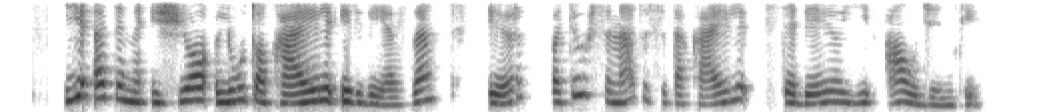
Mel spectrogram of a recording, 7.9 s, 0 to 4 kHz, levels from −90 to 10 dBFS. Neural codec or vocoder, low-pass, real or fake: none; 3.6 kHz; real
